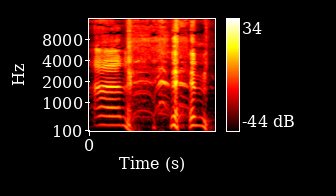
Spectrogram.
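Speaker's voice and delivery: laughing through words. Real, not acted. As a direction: laugh while starting. Laughs mid-sentence.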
